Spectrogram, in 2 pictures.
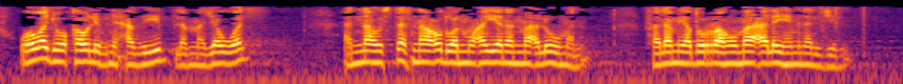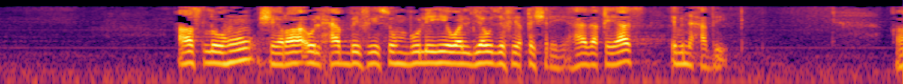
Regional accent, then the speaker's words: Egypt; وفي عندنا في مصر الكوارع قوائم.

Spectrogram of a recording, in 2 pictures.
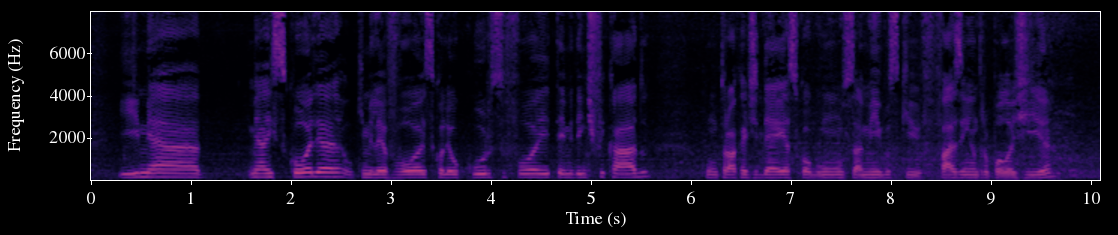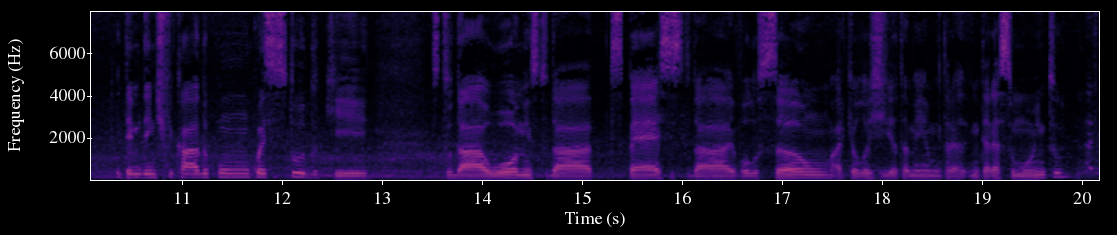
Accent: Rio Grande, Rio Grande do Sul, Brazil; now in Pelotas, Brazil; sou natural de Rio Grande, estou vindo para cá, para Pelotas, dividir uma casa com meu irmão

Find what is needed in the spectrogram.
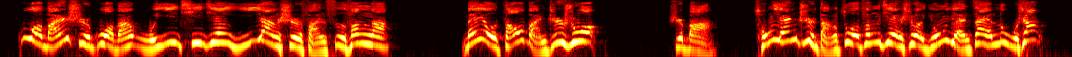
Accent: Zhengzhou, Henan, China; 你听这个口音还听不出来吗？我老家河南郑州，啊，不是我那个唯一的老家，哎，我老家多

